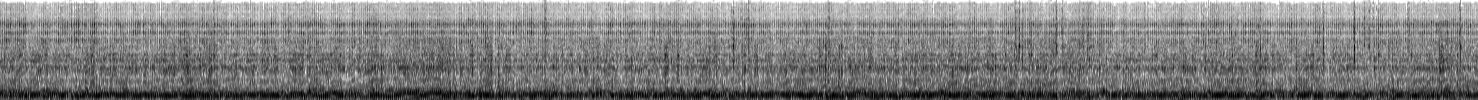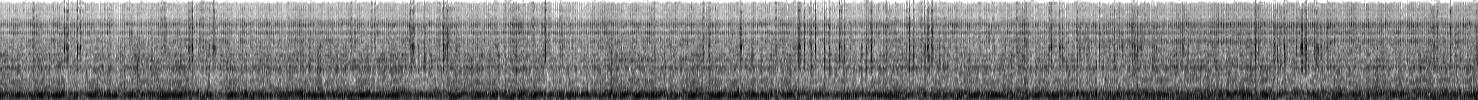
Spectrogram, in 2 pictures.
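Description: Small single-cylinder LONCIN gasoline engine driving a racing outrigger boat, running steadily at a constant pitch.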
